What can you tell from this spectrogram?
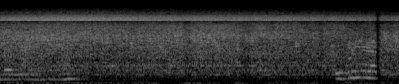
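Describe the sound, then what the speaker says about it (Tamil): Mixed fish frying in hot oil for a Sri Lankan Tamil recipe, a steady close sizzling hiss that runs throughout, with a voice talking faintly over it. "மிக்ஸ் பண்ணி வச்சிருக்கிற இந்த ஃபிஷ்ஷை வந்து இப்படி போட்டு பொறிக்க"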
